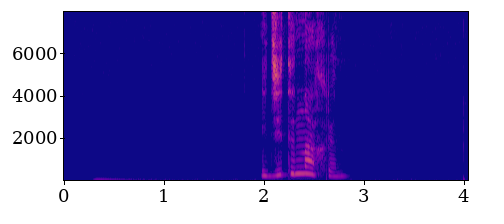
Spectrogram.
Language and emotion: Russian, angry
